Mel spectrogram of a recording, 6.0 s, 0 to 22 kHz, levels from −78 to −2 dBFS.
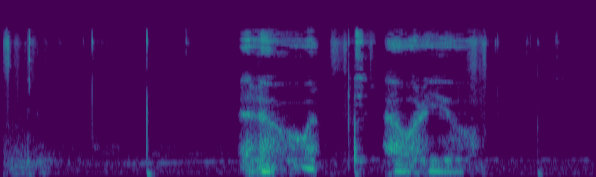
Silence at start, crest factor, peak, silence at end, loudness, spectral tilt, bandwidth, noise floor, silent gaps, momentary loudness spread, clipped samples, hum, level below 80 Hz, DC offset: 0.05 s; 24 dB; -16 dBFS; 0.35 s; -37 LUFS; -3 dB/octave; 11.5 kHz; -66 dBFS; none; 21 LU; under 0.1%; none; -68 dBFS; under 0.1%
